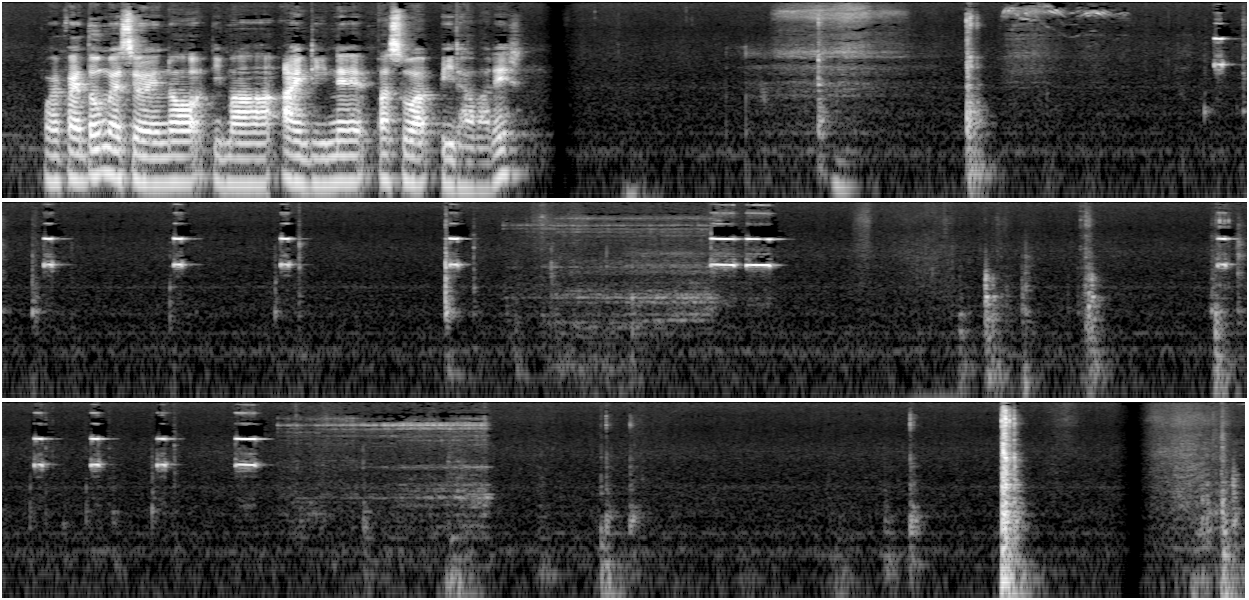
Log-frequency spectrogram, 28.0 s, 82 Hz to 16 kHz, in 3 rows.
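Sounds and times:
keypad beeps: 0:14.7 - 0:15.2, 0:18.4 - 0:20.7.

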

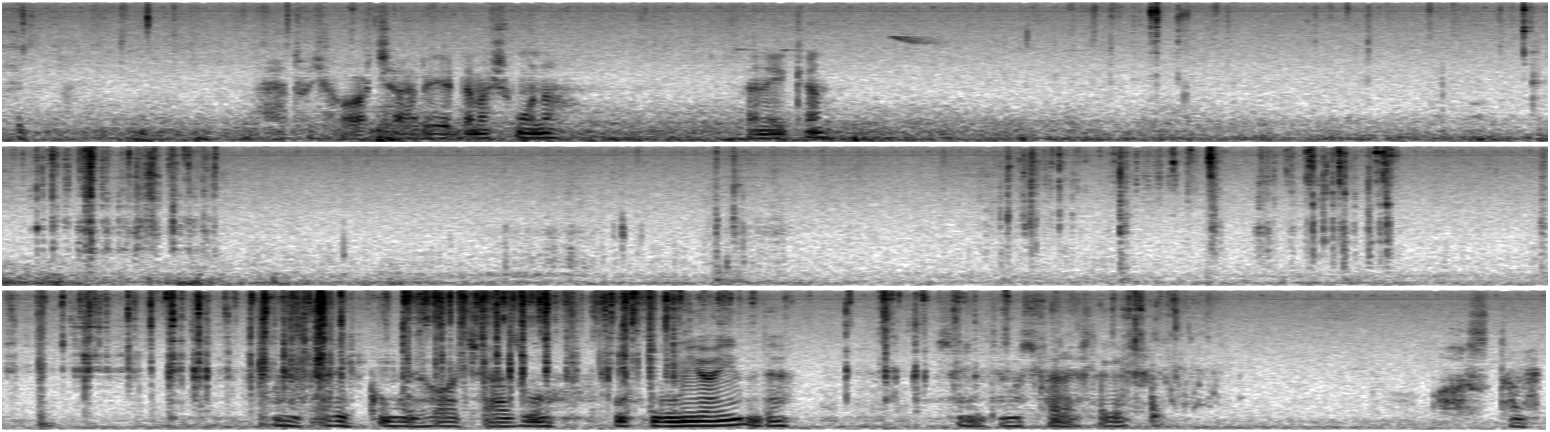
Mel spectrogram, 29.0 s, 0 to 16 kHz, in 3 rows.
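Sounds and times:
fishing tackle clicking and rattling: 0:09.5 - 0:11.1, 0:15.8 - 0:18.4, 0:19.2 - 0:26.8.

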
